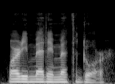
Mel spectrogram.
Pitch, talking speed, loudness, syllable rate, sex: 110 Hz, 310 wpm, -16 LUFS, 7.2 syllables/s, male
